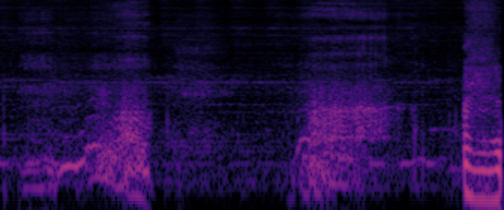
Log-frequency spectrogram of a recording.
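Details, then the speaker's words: Adult man asleep, out cold the morning after a night out, loud rough snores on each inspiration with quieter pauses; friend says it sounds like he'll stop breathing; heavy snoring. "It's not stop snoring, man. It's doing it weird as. Sounds like you're gonna stop breathing, cunt."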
